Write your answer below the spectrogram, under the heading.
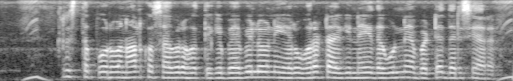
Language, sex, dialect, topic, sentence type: Kannada, female, Central, agriculture, statement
